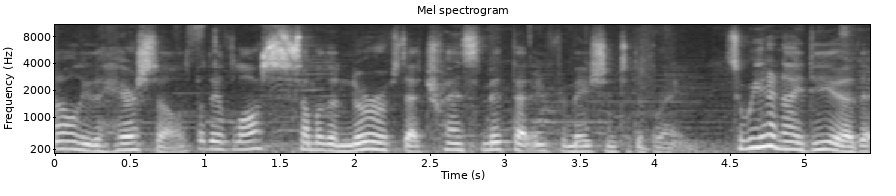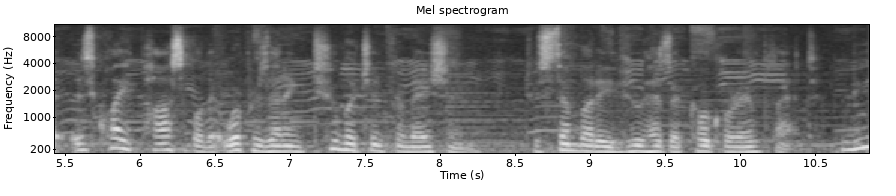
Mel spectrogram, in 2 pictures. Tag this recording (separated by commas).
Music, Speech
